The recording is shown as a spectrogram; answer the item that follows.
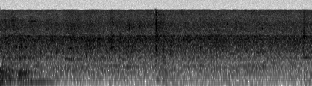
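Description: Hot oil sizzling steadily in a kadhai as battered cabbage Manchurian balls deep-fry on a low flame.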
